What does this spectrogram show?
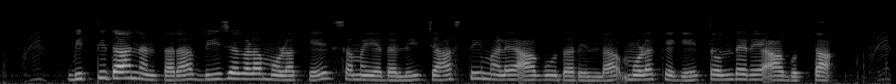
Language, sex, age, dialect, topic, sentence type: Kannada, female, 36-40, Central, agriculture, question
